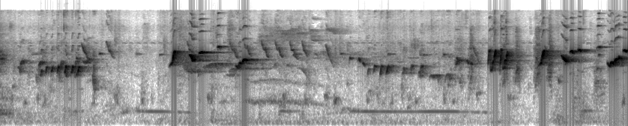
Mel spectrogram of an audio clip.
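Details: Ruby-throated bulbul singing a varied medley of trilled, whistled and chattering phrases with brief gaps, loud bursts near the end; a faint steady low hum runs underneath.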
